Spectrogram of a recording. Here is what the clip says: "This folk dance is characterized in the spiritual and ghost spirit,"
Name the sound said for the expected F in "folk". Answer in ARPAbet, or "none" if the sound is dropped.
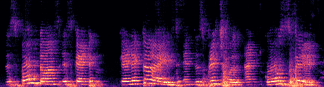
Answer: P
